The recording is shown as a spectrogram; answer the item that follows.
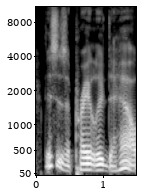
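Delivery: imitated whispered voice. Retelling what the groom said right before the wedding: imitating a whisper. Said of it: "whispered in my ear".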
